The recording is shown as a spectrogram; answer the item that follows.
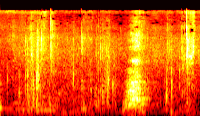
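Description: A toddler's footsteps crunching on loose gravel, with a single short dog bark about a second and a half in.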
